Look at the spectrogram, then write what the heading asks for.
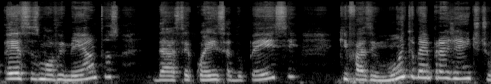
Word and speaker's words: PACE: a gente chama de PACE, né? Mantivemos a pronúncia em inglês, que é um acrônimo para positivo, ativo, claro e energético.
